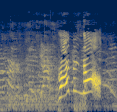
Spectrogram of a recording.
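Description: Excited, high-pitched shouts or squeals from people bowling, two short loud ones in the second half, over low chatter.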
